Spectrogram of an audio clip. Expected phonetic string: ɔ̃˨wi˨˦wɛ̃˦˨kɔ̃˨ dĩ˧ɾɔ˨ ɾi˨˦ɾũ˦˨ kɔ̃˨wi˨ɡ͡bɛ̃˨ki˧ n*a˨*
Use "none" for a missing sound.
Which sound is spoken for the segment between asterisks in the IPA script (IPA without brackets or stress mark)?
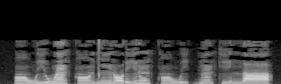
a˧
